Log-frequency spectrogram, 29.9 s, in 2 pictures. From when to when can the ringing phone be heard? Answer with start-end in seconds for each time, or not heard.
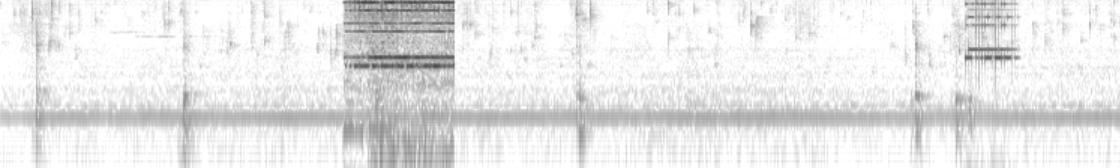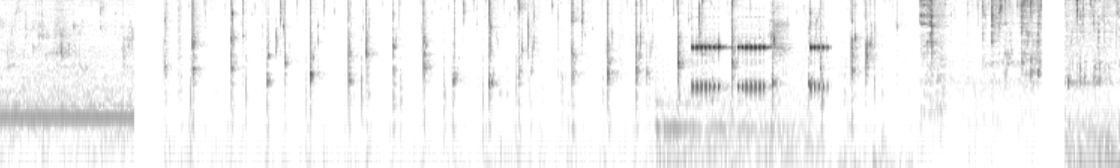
4.5-6.1, 12.8-13.6, 23.6-26.0.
